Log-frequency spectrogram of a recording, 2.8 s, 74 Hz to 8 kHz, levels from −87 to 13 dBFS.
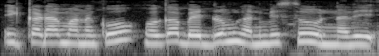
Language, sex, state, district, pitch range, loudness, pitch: Telugu, female, Andhra Pradesh, Annamaya, 210-240 Hz, -12 LUFS, 225 Hz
